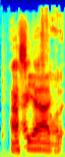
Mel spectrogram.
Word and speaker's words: Asiago: And and then I wanted his how do you say it? Asago? – Asiago. Asiago. What the fuck is wrong with you? – There's no I in it.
